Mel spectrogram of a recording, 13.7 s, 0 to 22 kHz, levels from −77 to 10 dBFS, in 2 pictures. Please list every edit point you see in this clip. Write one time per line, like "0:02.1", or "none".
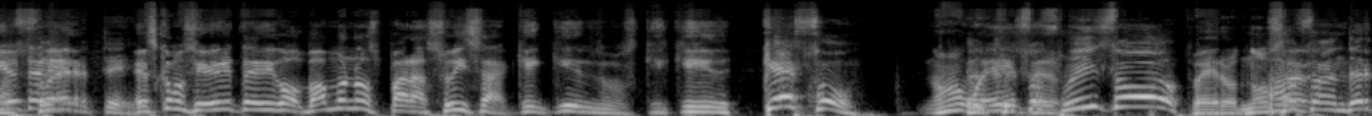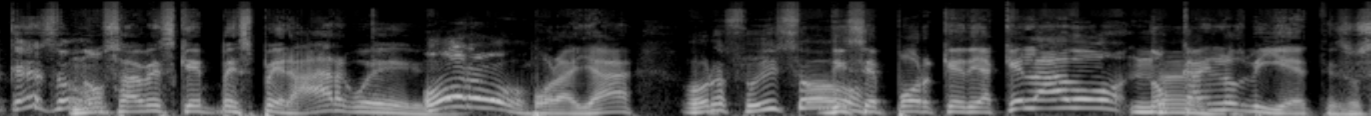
none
